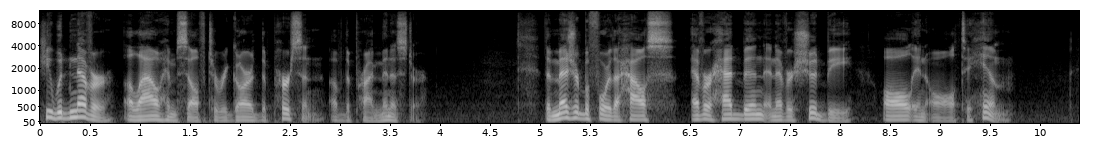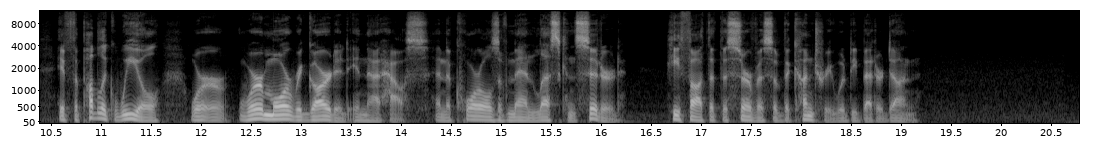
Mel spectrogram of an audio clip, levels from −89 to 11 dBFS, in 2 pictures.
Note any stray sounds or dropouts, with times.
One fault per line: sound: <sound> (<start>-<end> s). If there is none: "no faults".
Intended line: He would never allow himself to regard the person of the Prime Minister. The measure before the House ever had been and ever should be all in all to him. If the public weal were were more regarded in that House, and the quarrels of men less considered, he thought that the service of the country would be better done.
no faults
